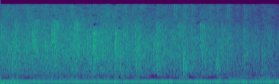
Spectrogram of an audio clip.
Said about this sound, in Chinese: 好，我们这位就我们当中有几位的弟兄姐妹来到我们当中，我们鼓掌欢迎你。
